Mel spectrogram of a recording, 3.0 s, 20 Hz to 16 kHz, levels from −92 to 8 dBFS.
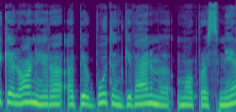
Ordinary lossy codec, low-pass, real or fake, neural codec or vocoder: MP3, 64 kbps; 14.4 kHz; fake; vocoder, 44.1 kHz, 128 mel bands every 512 samples, BigVGAN v2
